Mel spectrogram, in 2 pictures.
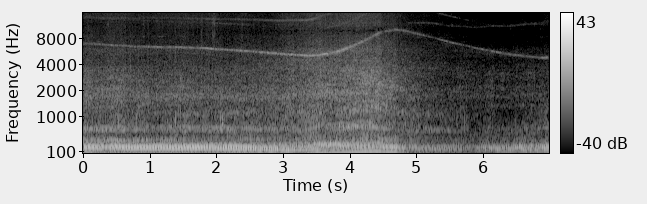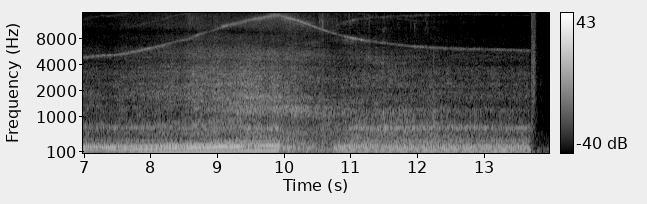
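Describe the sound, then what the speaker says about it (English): A BMW M57 3.0 straight-six twin-turbo diesel fitted in a Volkswagen LT40 4x4 runs loud and close, a deep steady rumble that revs up, drops and climbs again while a high turbo whistle rises and falls with each rev. "You know, straight six, twin turbo diesel, you can't beat it."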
